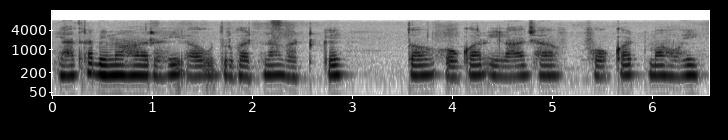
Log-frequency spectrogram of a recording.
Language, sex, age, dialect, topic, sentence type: Chhattisgarhi, female, 25-30, Central, banking, statement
